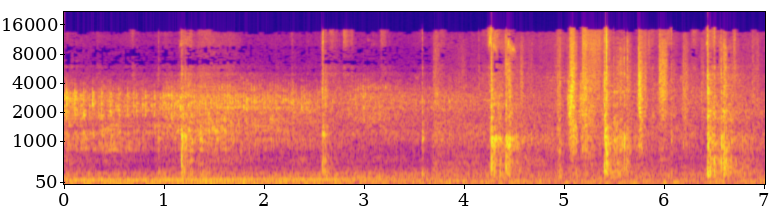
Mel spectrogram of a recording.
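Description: Tennis rally: sharp racket strikes on a tennis ball roughly every second or so, some loud and close, others fainter from across the court.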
